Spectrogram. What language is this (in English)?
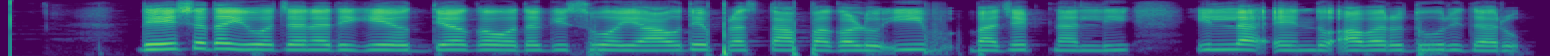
Kannada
